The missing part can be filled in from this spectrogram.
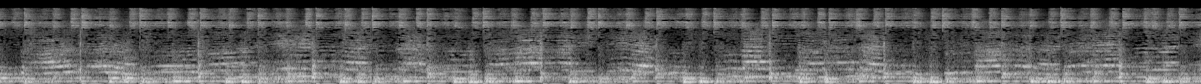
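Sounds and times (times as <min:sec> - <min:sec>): children's song group singing: 0:00.0 - 0:12.0.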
